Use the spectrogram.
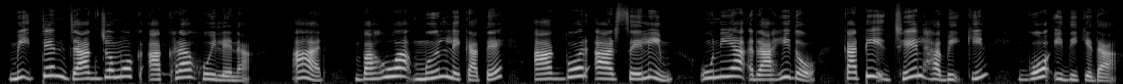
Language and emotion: Santali, neutral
